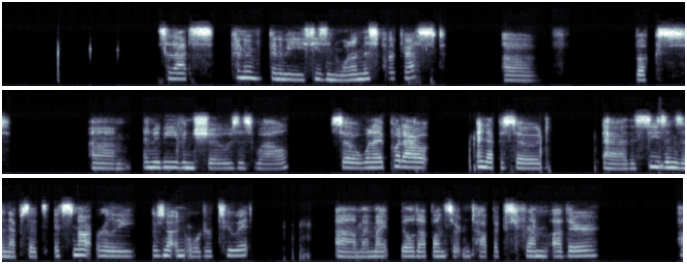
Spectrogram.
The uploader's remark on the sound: The clicking noise will be fixed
